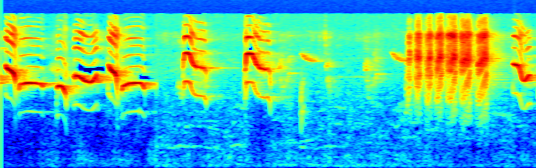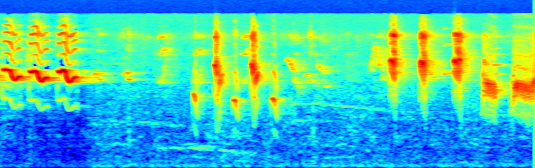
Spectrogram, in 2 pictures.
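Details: Lively Chinese hwamei song meant for training caged birds: mixed looping whistles, rapid trilled bursts and chattering notes delivered in quick, irregular sequences with short pauses.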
